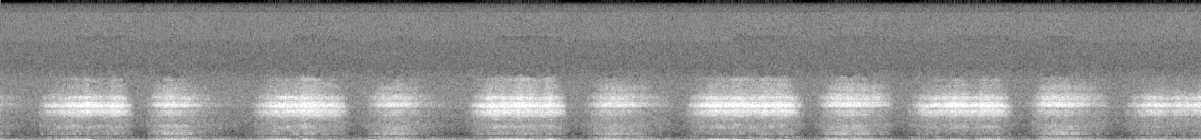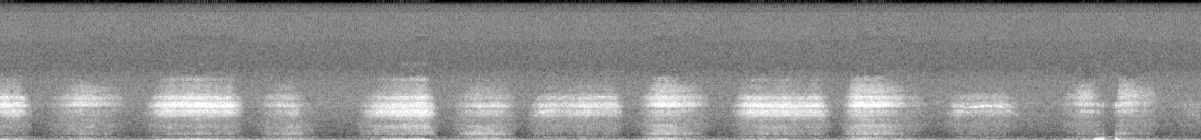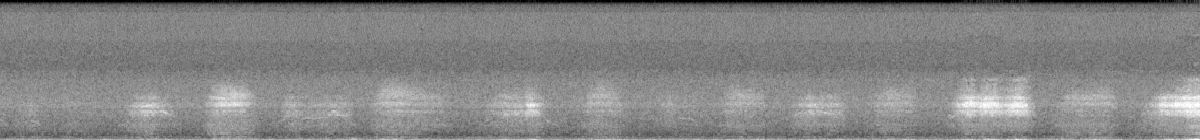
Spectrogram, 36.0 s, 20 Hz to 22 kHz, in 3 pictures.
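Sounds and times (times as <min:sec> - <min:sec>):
person snoring faintly: 0:00.4 - 0:23.6, 0:33.5 - 0:36.0.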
